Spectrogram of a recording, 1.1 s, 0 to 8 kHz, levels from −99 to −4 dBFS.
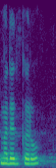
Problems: none marked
